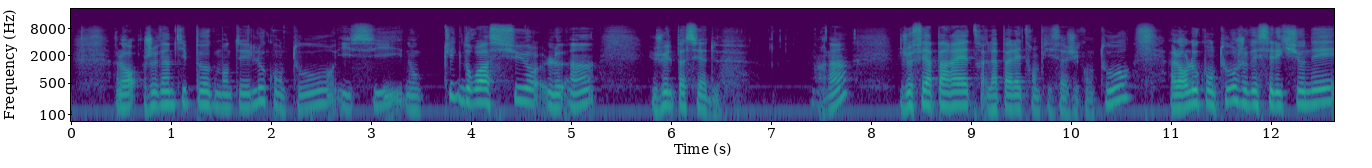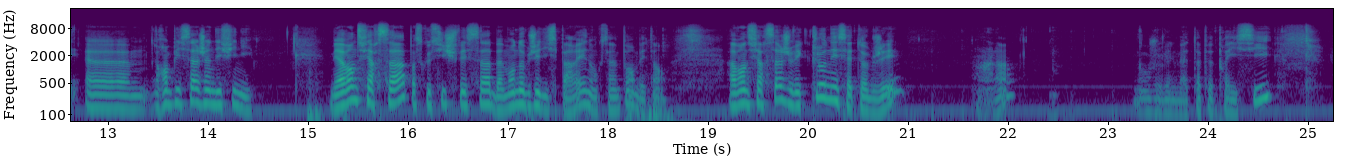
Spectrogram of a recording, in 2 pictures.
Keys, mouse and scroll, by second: 2.1 right click, 4.4 right click, 5.9 click, 6.6 middle click, 6.7 click, 7.1 click, 9.1 click, 10.8 click, 15.1 KP_Subtract, 15.8 middle click, 17.2 click, 18.5 ctrl+z, 20.4 click, 21.3 middle click, 22.7 middle click, 23.5 click.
